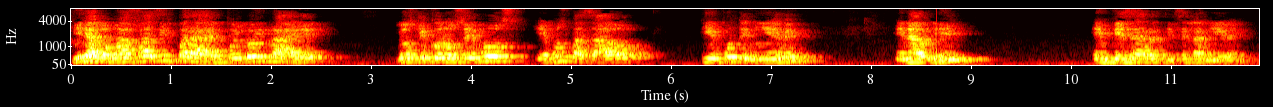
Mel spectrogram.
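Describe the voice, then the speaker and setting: A high-voiced man with a Colombian Spanish accent delivers a fervent sermon, pushing his points and drawing answers from the congregation. His voice rings through a big, echoey hall, picked up from well back off the mic. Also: slow, long pauses, recorded from a distance. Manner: preaching with rising fervor and call-and-response. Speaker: pastor.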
